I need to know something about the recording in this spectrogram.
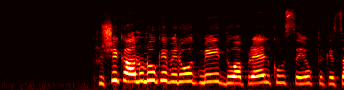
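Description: A woman reads out the news clearly through a microphone.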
